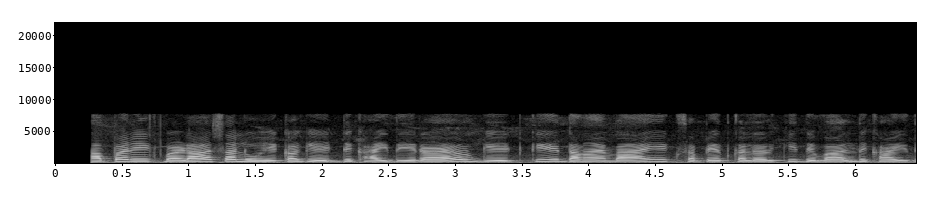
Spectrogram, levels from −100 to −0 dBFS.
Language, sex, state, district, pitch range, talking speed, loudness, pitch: Hindi, female, Chhattisgarh, Raigarh, 240-270 Hz, 215 wpm, -30 LUFS, 250 Hz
